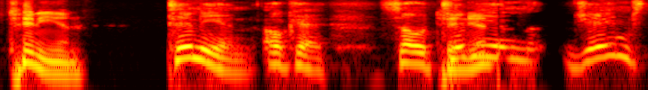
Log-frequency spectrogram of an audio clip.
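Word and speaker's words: Tynion: By James, I can't pronounce his last name, Tynan? I thought, is that not right? I thought it was Tinian.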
